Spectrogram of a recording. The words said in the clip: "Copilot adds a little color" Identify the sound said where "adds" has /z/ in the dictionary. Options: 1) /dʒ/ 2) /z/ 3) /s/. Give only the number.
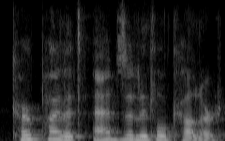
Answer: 2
